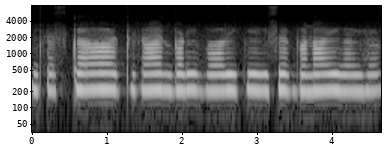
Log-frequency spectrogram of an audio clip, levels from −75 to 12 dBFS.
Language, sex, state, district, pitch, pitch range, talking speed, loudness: Hindi, female, Chhattisgarh, Korba, 210 Hz, 205-215 Hz, 105 wpm, -14 LUFS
